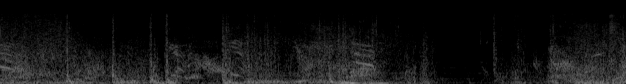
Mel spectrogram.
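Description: Heavy blows thud and crack in a fight.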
